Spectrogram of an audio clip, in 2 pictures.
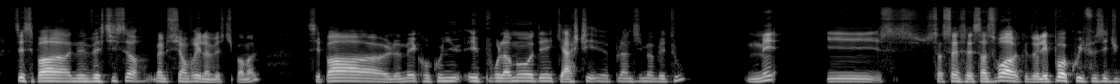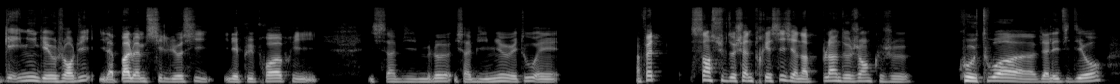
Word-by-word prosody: Tu 165 - +4
sais, 155 - -2
c'est - - -9
pas 145 0 +7
un 140 - -3
investisseur, 145 +1 -1
même 145 -1 -2
si 135 +2 -3
en - - 0
vrai 140 +1 +1
il 135 - +1
investit 115 -1 -5
pas 115 - -4
mal. 125 - -5 0.5
C'est - - -8
pas, 150 -3 +4
heu, - - -2
le 125 +1 -4
mec 145 +1 -3
reconnu 150 +1 -3
et 155 -1 +1
pour 150 0 -6
la 145 -1 +3
mode 155 0 0
et 155 0 -1
qui 145 - -4
a 120 - +6
acheté 140 +2 -5
plein 140 +1 -8
d'immeubles 140 0 -7
et - - -6
tout, 205 - -10 0.6
mais 150 +11 0 0.5
il 135 -2 -3
ç - - -15
ça - - -4
ça 145 +3 +1
c'est 130 -1 0
ça 135 +2 +2
se 130 - -4
voit 160 -3 +8
que 120 - -10
de 125 - +1
l'époque 130 +6 +6
où - - +2
il 150 - 0
faisait 145 +1 -5
du 135 0 -9
gaming 155 +4 -3
et - - +3
aujourd'hui, 140 +6 0
il 235 - -4
a - - +2
pas 150 - +6
le 145 - +3
même 140 - -2
style, 140 +1 -6
lui 130 - -4
aussi. 130 0 -5
Il - - -5
est 125 - +2
plus 135 +1 -5
propre, 145 +2 +1
il 125 -2 -6 0.5
il - - -12
s'habille 125 -1 -9
mieux 140 +4 -2
il - - -10
s'habille 120 0 -5
mieux 145 +1 -2
et 130 - -3
tout 155 +3 -5
et 120 0 -4 0.7
en - - -6
fait, 200 0 +4 0.3
sans 195 -2 +2
suivre 190 -3 -7
de 160 - +2
chaîne 165 +1 0
précise, 165 +6 -3
il - - +2
y - - +4
en 135 - -2
a 125 - +3
plein 165 +7 -1
de 145 -2 -2
gens 155 +2 -2
que 145 - -13
je 125 -1 -8 0.5
côtoie, 160 -6 +3
heu, - - -7
via 130 +2 -2
les 130 +1 0
vidéos 145 +8 -2
145 Hz, 250 wpm, -23 LUFS, 130-155 Hz, 0.7 s, voit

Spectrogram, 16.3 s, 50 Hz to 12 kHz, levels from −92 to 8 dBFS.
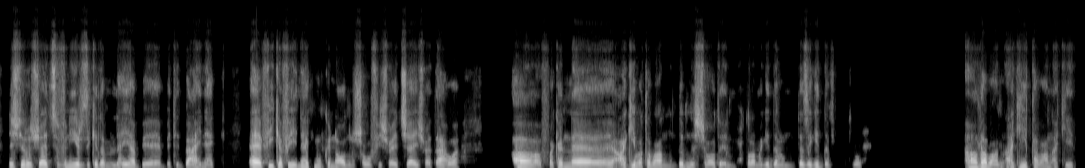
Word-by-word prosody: نشتروا 155 +4 +1
شويّة 150 +1 +4
souvenirs 130 -2 -2
كده 120 +1 -2
من 115 - -17
اللي 105 - -9
هي 120 -1 +1
ب 100 - -22 0.4
بتتباع 110 - -2
هناك، 115 0 -11 0.5
آآ 130 0 +11
في 155 +4 -2
café 135 - -2
هناك 130 -2 -1
ممكن 125 -1 -8
نقعدوا 120 +1 -1
نشربوا 120 +2 -6
فيه 120 - -13
شويّة 115 -1 -4
شاي 115 -2 0
شويّة - - -8
قهوة، 110 -1 -2 0.9
آه، 120 -6 +7
فكان 140 +6 -4
آآ 125 -5 +5
عجيبة 135 +5 -2
طبعًا 135 -1 -1
من 115 -2 -18
ضمن 135 -1 -4
الشواطئ 120 +1 -4
المُحترمة 115 +4 -8
جدًا، 125 -2 -5
وممتازة 110 +3 -5
جدًا 130 -2 -6
في - - -24 0.2
مطروح. - - -15 1.4
آه 185 +1 +3
طبعًا، 165 -7 +4
أكيد 170 -1 -3
طبعًا، 105 -5 -8
أكيد. - - -13
120 Hz, 150 wpm, -23 LUFS, 115-135 Hz, 1.4 s, آآ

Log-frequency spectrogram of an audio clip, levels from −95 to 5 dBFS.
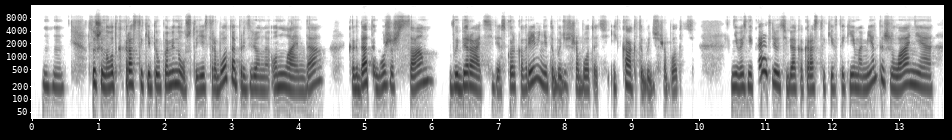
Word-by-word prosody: Мгм. 195 -3 -5 0.3
Слушай, 230 -4 +4
ну 185 - +2
вот 205 +1 +2
как - - -13
раз 235 -1 +5
таки 200 -3 0
ты 195 - +2
упомянул, 210 +2 +2
что - - -5
есть 180 +2 -1
работа 265 - +3
определённая 175 -6 -3
онлайн, 180 -5 0
да, 220 - -1 0.4
когда 180 +6 +5
ты 205 -6 -4
можешь 200 +2 -1
сам 235 +11 0 0.2
выбирать 195 -3 +3
себе 170 -3 -6
сколько 195 +2 -3
времени 230 - +2
ты - - -4
будешь 185 +2 -4
работать 170 -1 -4
и - - -8
как - - +1
ты - - -5
будешь - - -5
работать. - - -8 0.5
Не 195 0 +1
возникает 195 - +2
ли 230 - +4
у - - +5
тебя 185 -2 -1
как 170 -1 -9
раз 180 0 +1
таки 185 -2 -7
в 180 - -14
такие 190 +1 -2
моменты 205 - -1
желание 190 -2 +1
195 Hz, 190 wpm, -24 LUFS, 180-220 Hz, 0.5 s, раз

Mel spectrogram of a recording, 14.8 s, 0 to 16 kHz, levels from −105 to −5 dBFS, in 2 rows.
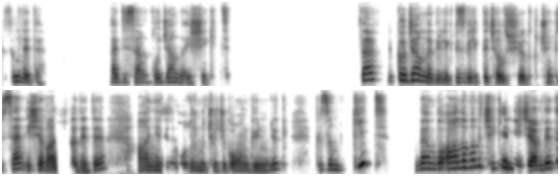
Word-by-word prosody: "Kızım," 215 +1 -5
dedi, 160 -7 -5 0.9
"hadi 180 -3 -5
sen 170 0 -3
kocanla 175 -2 -6
işe - - -6
git." 485 - -16 1.7
Sen 280 +2 0 0.2
kocanla 250 -8 +2
birlikte 150 -3 -7
Biz 180 0 -6
birlikte 190 0 -1
çalışıyorduk 150 -3 -3
çünkü. 155 -2 -10
Sen 235 +2 +3
işe 190 -5 +1
başla 145 -2 0
dedi. 130 - -1 0.4
"Anne" 175 +1 -2
dedim, 165 0 -12
"olur 165 +2 -4
mu 155 -2 -5
çocuk 150 -2 -7
10 155 -1 -1
günlük." 145 - -3 0.3
"Kızım 200 -1 -2
git, 470 +4 +6 0.4
ben 245 -1 +2
bu 245 -1 +5
ağlamanı" 295 +6 +4
"Çekemeyeceğim." 235 - +4
dedi. 250 +3 +7
190 Hz, 130 wpm, -22 LUFS, 160-250 Hz, 1.7 s, dedi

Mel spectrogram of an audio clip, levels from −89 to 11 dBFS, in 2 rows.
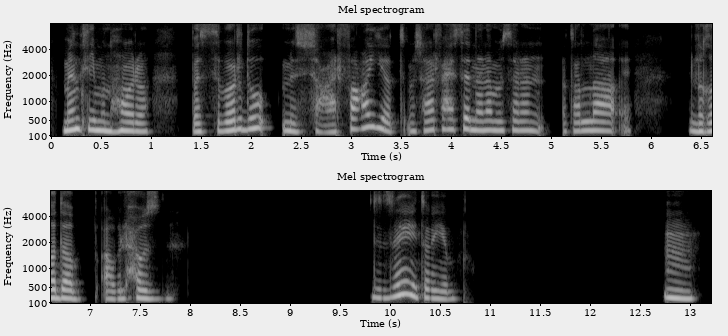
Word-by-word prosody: mentally 260 +1 +5
منهارة، 220 -2 +4 0.4
بس 205 +1 -3
برضه 265 +6 +2
مش 210 -2 -2
عارفة 195 +7 -2
أعيّط، 285 -11 0
مش 215 +1 -8
عارفة 255 +2 -2
أحس 260 +2 -4
إن 255 -3 +3
أنا 240 +1 +1
مثلًا 235 -1 -3 0.2
أطلّع 225 +2 0
أ - - -13 0.6
الغضب 210 -1 +3 0.2
أو 200 - -1
الحُزن. 200 -1 -1 2.1
إزاي 265 +7 +3
طيب؟ 205 -4 -3 2.1
إمم. 210 -3 +3
225 Hz, 95 wpm, -26 LUFS, 210-245 Hz, 2.1 s, mentally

